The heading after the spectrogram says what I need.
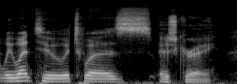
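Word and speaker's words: Xcaret: went to which was Ish gray that's correct like x-c-a-r-e-t is how it's spelled they had a boat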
